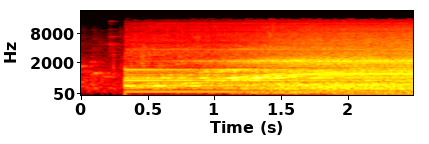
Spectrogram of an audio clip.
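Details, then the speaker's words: Furnace that short-cycled, after its plugged pressure switch hose was cleared. Silence, then the inducer fan kicks on and spins up to a steady hum, rising slightly in pitch as it reaches speed: normal start. "that's the fan starting and it's creating that sessions are there"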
